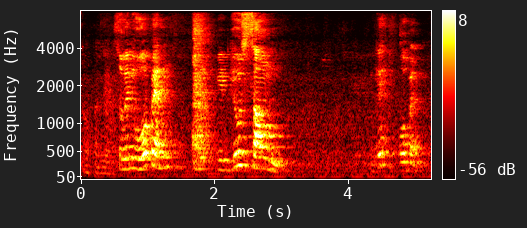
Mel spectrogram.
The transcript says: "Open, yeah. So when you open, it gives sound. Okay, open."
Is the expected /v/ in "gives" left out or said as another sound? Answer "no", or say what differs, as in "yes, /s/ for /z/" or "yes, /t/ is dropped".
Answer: yes, /v/ is dropped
